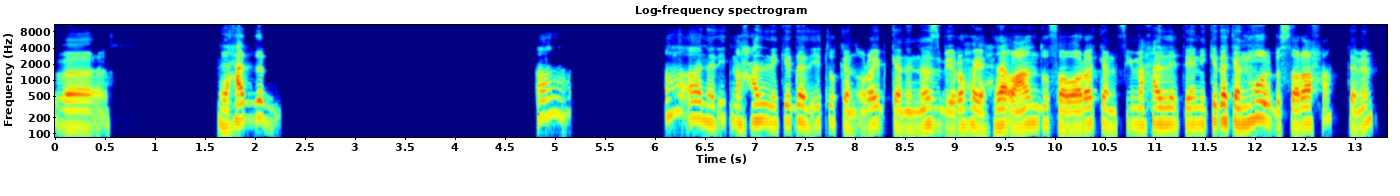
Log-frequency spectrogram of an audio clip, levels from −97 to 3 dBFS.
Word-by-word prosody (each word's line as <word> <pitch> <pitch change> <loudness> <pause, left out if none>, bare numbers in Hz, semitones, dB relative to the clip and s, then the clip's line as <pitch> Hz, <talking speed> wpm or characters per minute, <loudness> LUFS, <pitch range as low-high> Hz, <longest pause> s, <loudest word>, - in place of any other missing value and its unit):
ف - - -19 1.6
لحد 180 +8 +2
ب 195 -1 -6 2.6
آه، 225 +2 -6 0.9
آه - - -5 0.3
آه، - - +3
أنا 180 -3 -4
لقيت 190 +4 -10
محل 175 +1 -2
كده 170 +1 -1
لقيتُه 165 +1 -7
كان 130 - -4
قريب، 155 +2 -1
كان 130 -1 -1
الناس 145 +4 -4
بيروحوا 140 +2 -1
يحلقوا 140 +2 +5
عنُده، 160 +3 +3
فَوَراه 135 +3 +4
كان 155 -3 -4
في 150 - -17
محل 155 +1 -1
تاني 155 +1 -5
كده 180 +3 +3
كان 160 -1 +2
مول 190 0 +2
بصراحة، 150 +8 +1
تمام. 155 +8 -5
155 Hz, 125 wpm, -22 LUFS, 145-175 Hz, 2.6 s, يحلقوا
